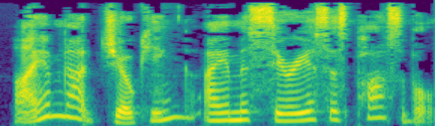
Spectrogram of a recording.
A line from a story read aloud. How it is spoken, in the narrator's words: said the rector, with a provoking little inward laugh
